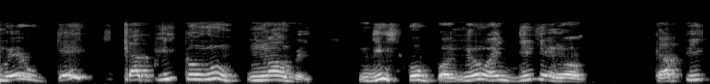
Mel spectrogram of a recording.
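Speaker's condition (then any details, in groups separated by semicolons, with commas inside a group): Cerebral palsy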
